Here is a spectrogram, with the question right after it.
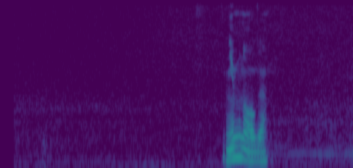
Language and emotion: Russian, neutral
